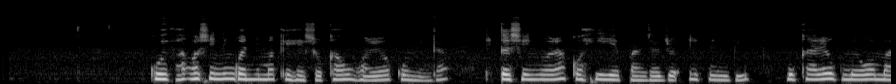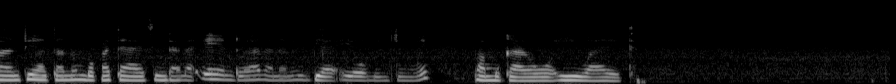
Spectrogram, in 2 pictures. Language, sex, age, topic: Oshiwambo, female, 18-24, finance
